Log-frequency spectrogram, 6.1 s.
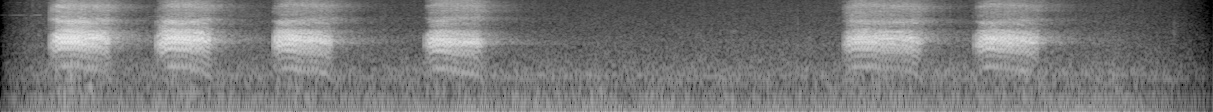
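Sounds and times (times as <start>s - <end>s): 
crow: 0.2s - 2.6s, 4.2s - 5.4s.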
